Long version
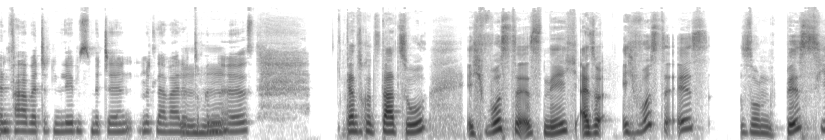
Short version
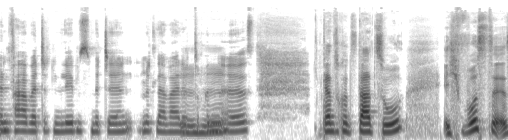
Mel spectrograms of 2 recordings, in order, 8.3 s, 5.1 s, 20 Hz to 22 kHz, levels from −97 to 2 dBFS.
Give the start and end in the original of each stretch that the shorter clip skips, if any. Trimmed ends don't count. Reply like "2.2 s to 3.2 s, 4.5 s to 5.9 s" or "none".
3.1 s to 3.4 s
